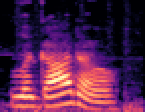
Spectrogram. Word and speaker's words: legato: 西洋乐器的演奏法原文念成 legato。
